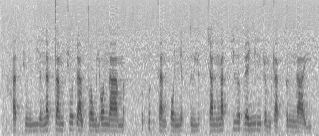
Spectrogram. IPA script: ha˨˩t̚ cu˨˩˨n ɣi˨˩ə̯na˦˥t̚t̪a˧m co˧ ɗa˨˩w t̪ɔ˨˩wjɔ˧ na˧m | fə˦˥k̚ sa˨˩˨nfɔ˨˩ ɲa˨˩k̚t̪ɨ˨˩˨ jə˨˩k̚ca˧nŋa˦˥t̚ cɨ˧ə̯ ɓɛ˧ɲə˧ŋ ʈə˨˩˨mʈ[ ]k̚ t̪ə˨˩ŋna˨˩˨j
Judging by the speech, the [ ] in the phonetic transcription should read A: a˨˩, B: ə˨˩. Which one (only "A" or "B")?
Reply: A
